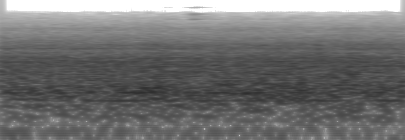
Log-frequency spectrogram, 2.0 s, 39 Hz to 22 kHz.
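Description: Steady running noise of a JR East 205 series 600 subseries electric train heard from inside the car: wheels on rail and train rumble at an even level.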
